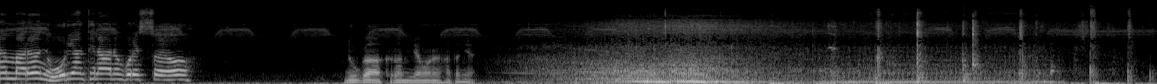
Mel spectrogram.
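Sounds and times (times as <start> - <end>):
speech: 0.0 - 2.0, 3.4 - 4.9
small white car pulling in and stopping: 4.8 - 10.9.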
